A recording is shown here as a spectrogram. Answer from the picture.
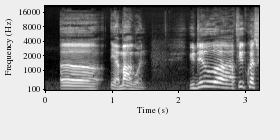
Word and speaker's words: Mogwyn: But what you want is, we are at the teleportation area of Mogwyn's Temple, I believe.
